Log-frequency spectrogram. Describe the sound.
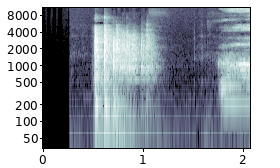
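Dice clatter onto a table for a tabletop role-playing game check. A single sharp rattling burst follows silence and settles within about a second, and then a voice begins speaking.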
